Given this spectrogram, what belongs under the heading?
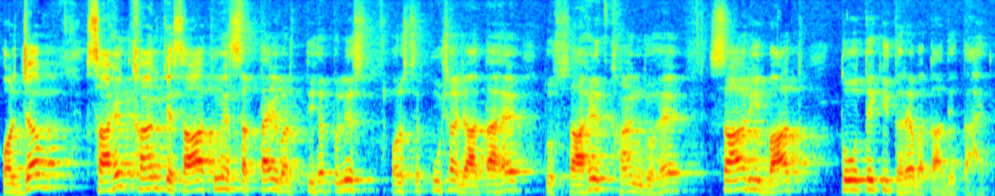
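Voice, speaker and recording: A man's voice: fairly high pitch, lively intonation, measured pace. A man narrating a true crime story to his audience, calling them friends and retelling it step by step. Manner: addresses listeners as friends, dramatic retelling. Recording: roomy echo.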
